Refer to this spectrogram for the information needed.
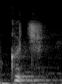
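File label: "pkïtx", Tlacochahuaya Zapotec; mockingbird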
